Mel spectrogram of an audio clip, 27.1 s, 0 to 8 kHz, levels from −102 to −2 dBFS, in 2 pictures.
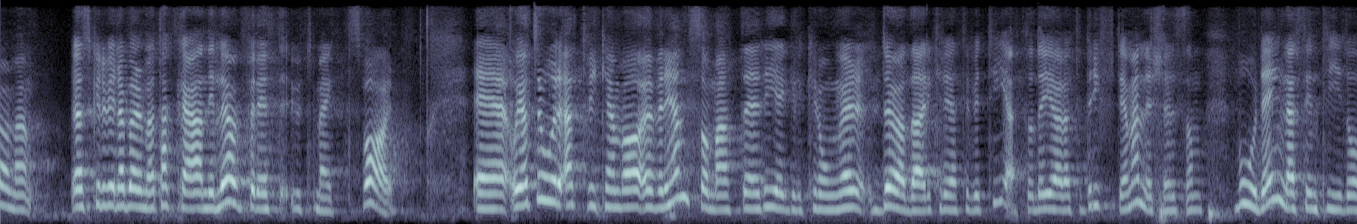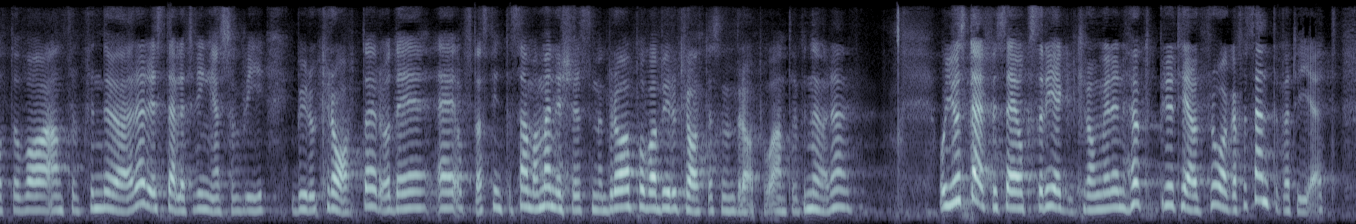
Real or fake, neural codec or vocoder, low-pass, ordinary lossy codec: fake; codec, 24 kHz, 1.2 kbps, DualCodec; 7.2 kHz; AAC, 32 kbps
